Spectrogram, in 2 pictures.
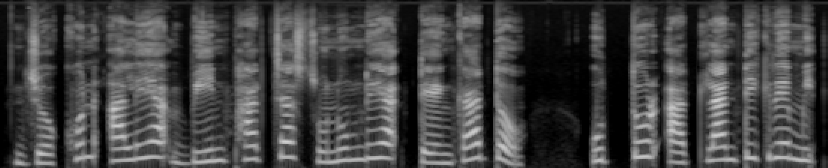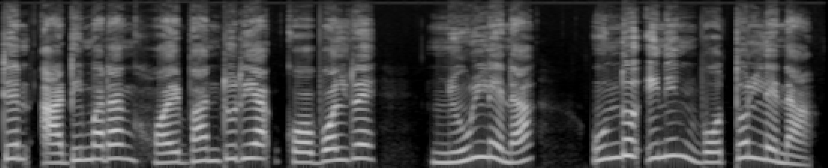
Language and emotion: Santali, fearful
